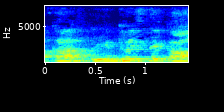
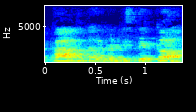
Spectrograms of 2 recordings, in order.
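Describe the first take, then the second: First: Recite, ending on a held కా; final కా stretched out, "kaaa"; long vowel drill. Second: Recite, ending on a brief క; క at the end cut short, "ka"; short vowel drill. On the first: Teacher showing the reading method, long final కా. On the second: Teacher showing the reading method, short final క. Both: Shown as a demonstration. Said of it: "ఇదే పద్ధతిలో చదవాలి".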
